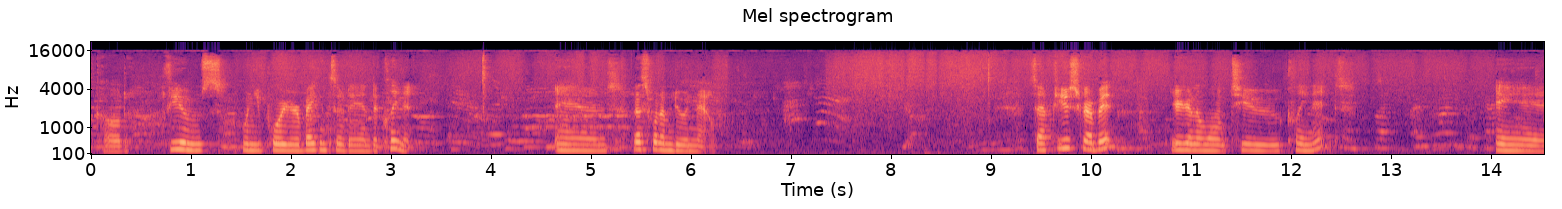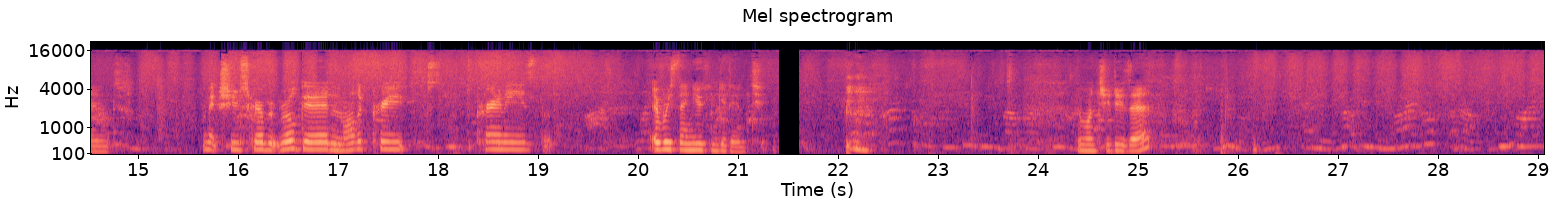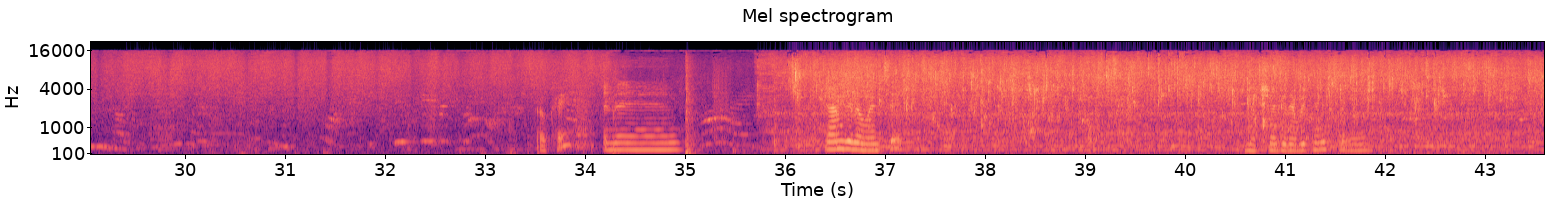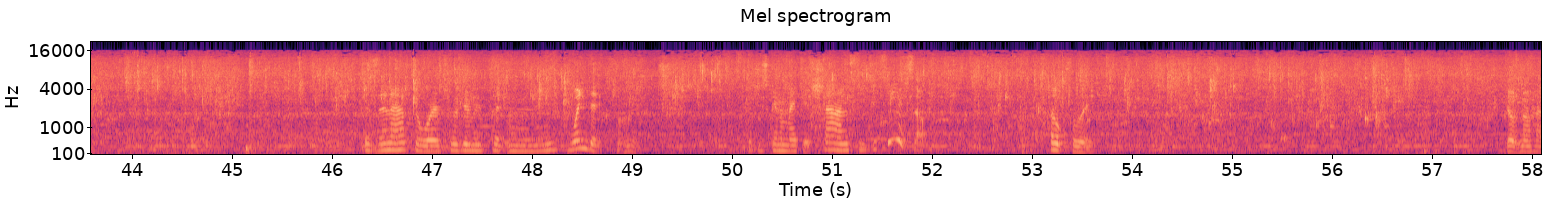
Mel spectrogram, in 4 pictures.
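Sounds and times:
sponge scrubbing metal sink: 0:00.0 - 0:21.0, 0:24.4 - 0:34.8, 0:35.7 - 0:58.0
faucet running into a sink: 0:35.7 - 0:58.0.

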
